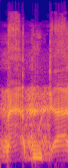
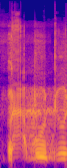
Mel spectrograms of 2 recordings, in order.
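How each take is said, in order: First: The word ends with an a vowel. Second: The word ends with an u vowel. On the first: The speaker calls it wrong. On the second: The speaker calls it right.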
